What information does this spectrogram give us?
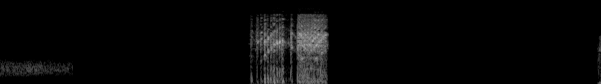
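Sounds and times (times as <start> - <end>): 
sci-fi mechanical sounds: 2.5 - 3.3.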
